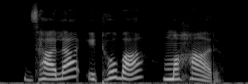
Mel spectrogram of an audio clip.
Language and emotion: Marathi, neutral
